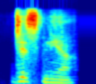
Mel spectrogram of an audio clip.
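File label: "dyspnoea", Indian English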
